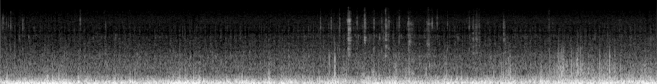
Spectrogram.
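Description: Wind buffeting the microphone as a loud, steady low rumble, with a short run of faint high ticks about halfway through and rougher, sharper noises coming in near the end.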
